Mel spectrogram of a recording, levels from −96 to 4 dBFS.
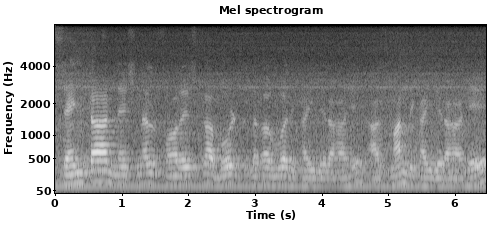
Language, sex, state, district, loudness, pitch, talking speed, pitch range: Hindi, male, Maharashtra, Sindhudurg, -21 LUFS, 120 Hz, 150 wpm, 105-125 Hz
